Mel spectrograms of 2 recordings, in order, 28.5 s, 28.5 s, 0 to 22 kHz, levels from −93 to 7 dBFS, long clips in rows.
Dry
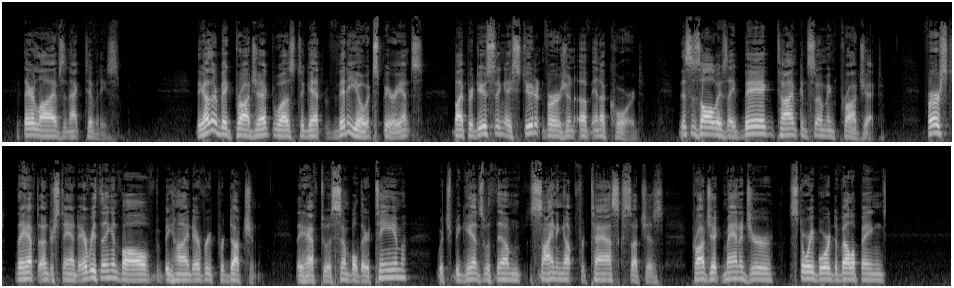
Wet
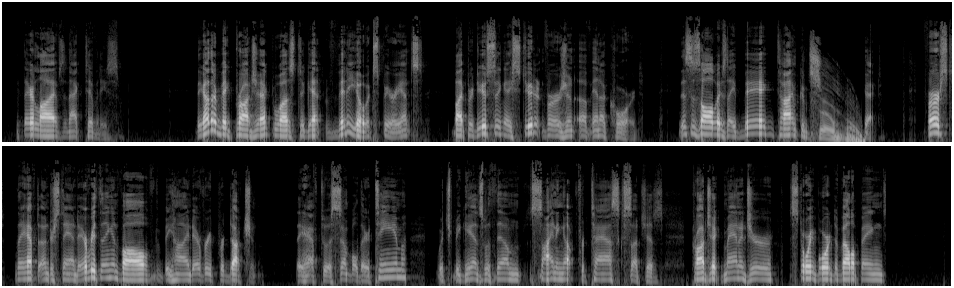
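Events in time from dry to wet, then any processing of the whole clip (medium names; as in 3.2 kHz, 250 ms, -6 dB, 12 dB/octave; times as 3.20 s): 11.85 s: tape stop 1.09 s
17.07–19.59 s: peaking EQ 140 Hz -10.5 dB
whole clip: level held to a coarse grid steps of 17 dB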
